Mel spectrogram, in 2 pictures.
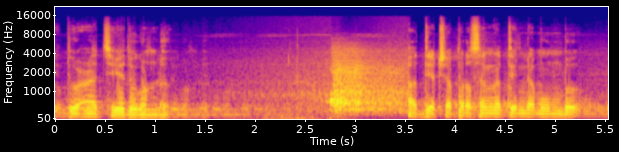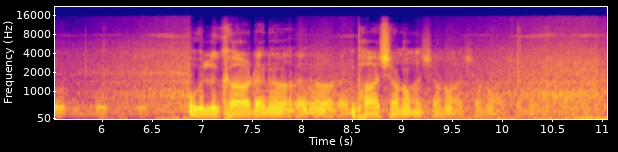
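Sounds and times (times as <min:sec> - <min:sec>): man speaking over microphone: 0:00.0 - 0:01.8, 0:03.5 - 0:06.1, 0:06.9 - 0:10.1
steady rushing noise: 0:02.5 - 0:04.2.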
